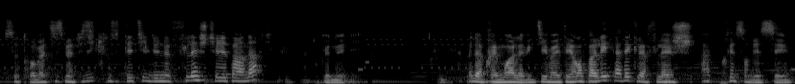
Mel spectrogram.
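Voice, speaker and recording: A confident young rock-star prosecutor, as a man reads his lines in a mid-range voice. He sounds suave and teasing, with quiet music faintly behind. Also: medium pitch, animated, brisk, close to an everyday voice. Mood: smug. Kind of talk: reading game dialogue aloud.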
